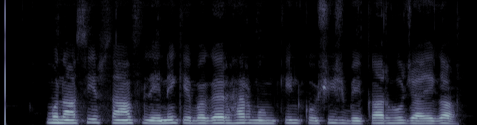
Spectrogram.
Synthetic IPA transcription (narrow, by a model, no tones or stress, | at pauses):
mʊnaːsɪbsãːsleːnekebɐɣɛːɾɦɐɾmʊmkɪnkoːʃɪʃbeːkaːɾɦod͡ʒaːeːɡaː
